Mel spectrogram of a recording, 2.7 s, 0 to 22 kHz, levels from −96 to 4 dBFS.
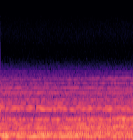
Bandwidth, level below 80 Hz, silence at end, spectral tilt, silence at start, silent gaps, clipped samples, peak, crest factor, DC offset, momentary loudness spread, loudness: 2.9 kHz; -44 dBFS; 0 s; -12.5 dB/octave; 0 s; none; under 0.1%; -10 dBFS; 12 dB; under 0.1%; 2 LU; -23 LUFS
